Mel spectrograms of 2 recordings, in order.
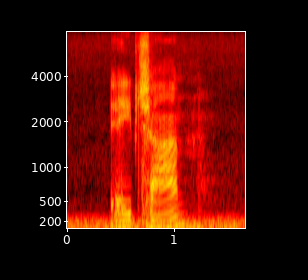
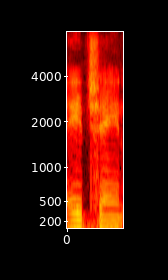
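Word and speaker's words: Achane: hear Devon I heard he pronounces his name a Chan a chain it's not it's not a chain it's like a Chan oh I was here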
